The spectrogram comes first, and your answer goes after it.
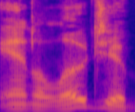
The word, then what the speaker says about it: analogia: people to pronounce it I would say analogia but there's you know there's analog and there's logic and the the G is different but it's the same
